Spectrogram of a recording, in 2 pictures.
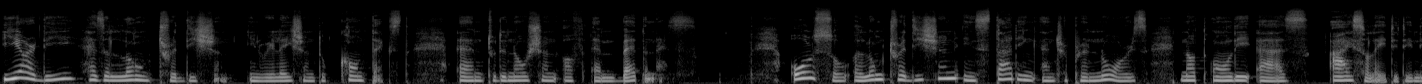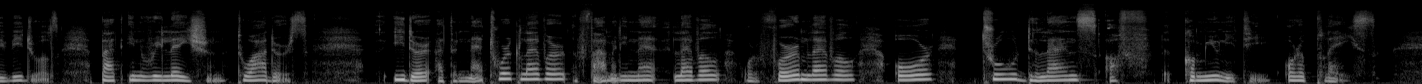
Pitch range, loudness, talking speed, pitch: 170-210 Hz, -31 LUFS, 110 wpm, 185 Hz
